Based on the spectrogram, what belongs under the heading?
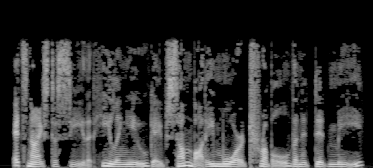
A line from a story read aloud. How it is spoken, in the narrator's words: Nynaeve grumbled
